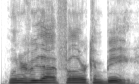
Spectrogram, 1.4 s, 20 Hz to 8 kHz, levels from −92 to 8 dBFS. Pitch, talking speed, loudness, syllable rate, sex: 160 Hz, 260 wpm, -13 LUFS, 6.6 syllables/s, male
